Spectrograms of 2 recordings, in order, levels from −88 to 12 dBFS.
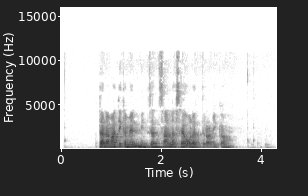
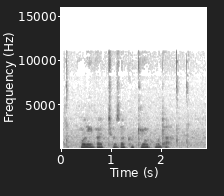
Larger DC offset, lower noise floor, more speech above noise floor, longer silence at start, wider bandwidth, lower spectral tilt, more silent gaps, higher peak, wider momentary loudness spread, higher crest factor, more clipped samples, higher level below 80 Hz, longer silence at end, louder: neither; first, -71 dBFS vs -46 dBFS; first, 53 dB vs 25 dB; first, 0.75 s vs 0.1 s; about the same, 11 kHz vs 11.5 kHz; about the same, -7.5 dB/octave vs -7.5 dB/octave; neither; first, -4 dBFS vs -8 dBFS; second, 12 LU vs 16 LU; about the same, 16 dB vs 16 dB; neither; second, -62 dBFS vs -56 dBFS; first, 0.9 s vs 0.35 s; first, -19 LUFS vs -23 LUFS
